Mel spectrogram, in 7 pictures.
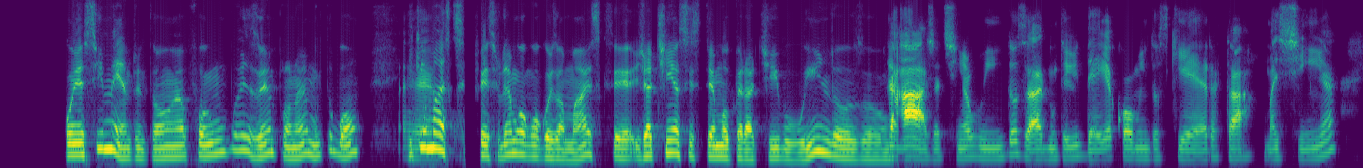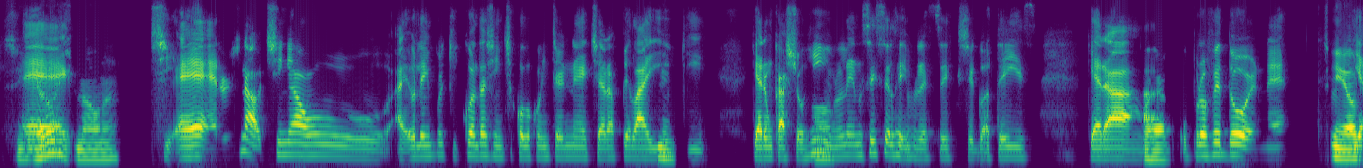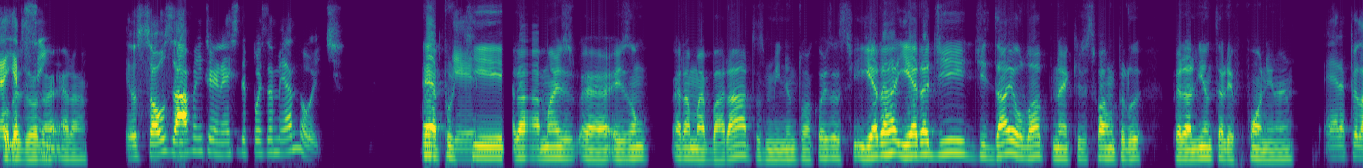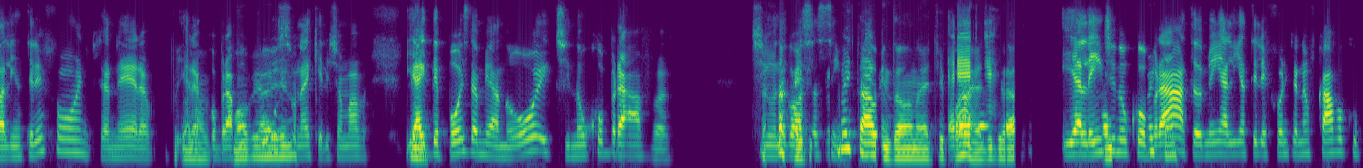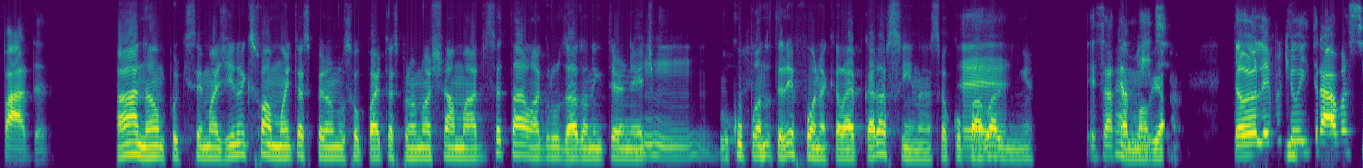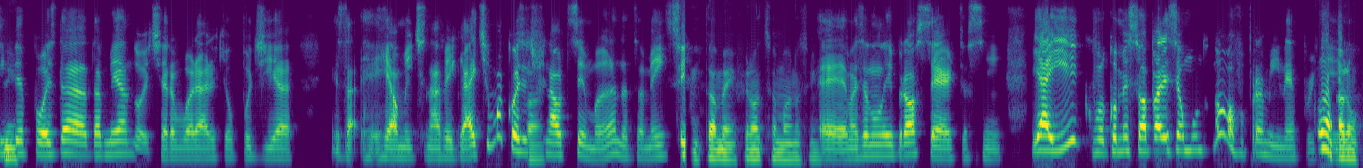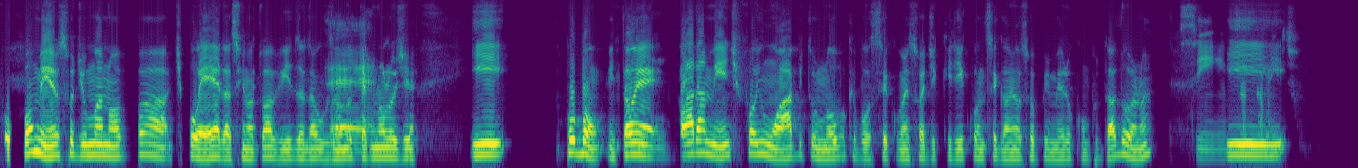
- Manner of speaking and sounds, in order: in English: "dial up"; laugh
- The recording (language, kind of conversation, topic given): Portuguese, podcast, Como a tecnologia mudou sua rotina diária?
